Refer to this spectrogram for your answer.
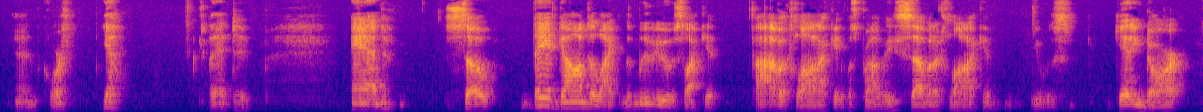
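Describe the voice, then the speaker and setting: Speaking at a fairly slow pace with long, frequent pauses, a man shows big swings in loudness. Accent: Southern US. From US South, South Carolina. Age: 70s. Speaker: movie reviewer. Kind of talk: storytelling. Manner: casual, conversational.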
